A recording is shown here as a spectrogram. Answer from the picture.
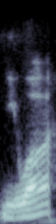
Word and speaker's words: NIWA: nintendo independent wiki alliance is that pronounced miwa as the acronym yeah okay so what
